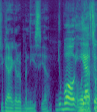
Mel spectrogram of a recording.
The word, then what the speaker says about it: Benicia: Benicia. And That's how while they he's say it. there, The locals say it.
